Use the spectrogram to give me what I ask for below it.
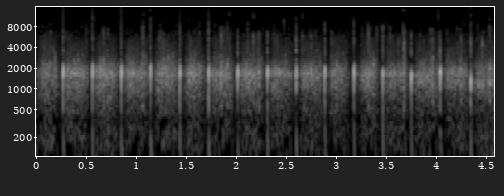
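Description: Applause from an audience welcoming a guest onto a stage for a morning interview, with sharp claps at a steady, even pace running through the whole stretch.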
